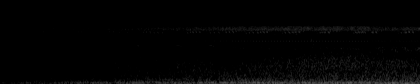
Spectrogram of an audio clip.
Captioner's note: crickets chirp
